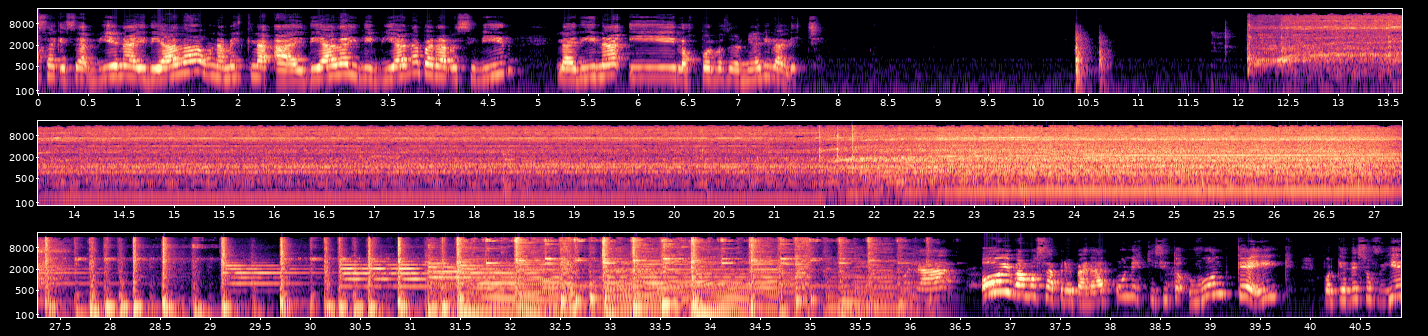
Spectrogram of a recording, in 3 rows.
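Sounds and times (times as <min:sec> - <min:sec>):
stand mixer whisking: 0:12.1 - 0:27.6
festive music with jingling bells: 0:27.4 - 0:36.3.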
